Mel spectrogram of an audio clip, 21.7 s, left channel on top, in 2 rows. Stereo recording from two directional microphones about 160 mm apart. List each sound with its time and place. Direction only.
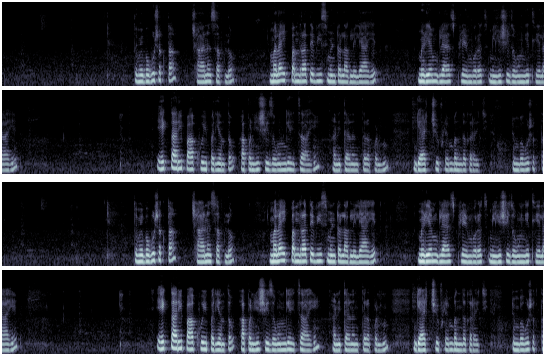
2.6 s a woman's voice: 15° right (ahead or behind)
13.9 s a woman's voice: 15° right (ahead or behind)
